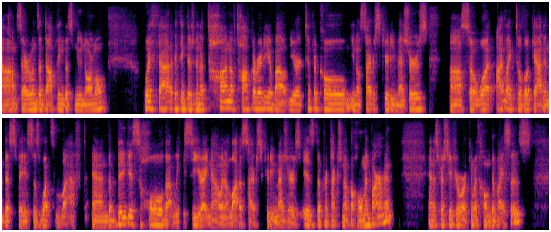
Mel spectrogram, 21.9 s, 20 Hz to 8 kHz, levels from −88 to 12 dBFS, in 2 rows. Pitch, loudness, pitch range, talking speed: 105 Hz, -18 LUFS, 100-115 Hz, 190 wpm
